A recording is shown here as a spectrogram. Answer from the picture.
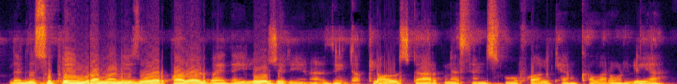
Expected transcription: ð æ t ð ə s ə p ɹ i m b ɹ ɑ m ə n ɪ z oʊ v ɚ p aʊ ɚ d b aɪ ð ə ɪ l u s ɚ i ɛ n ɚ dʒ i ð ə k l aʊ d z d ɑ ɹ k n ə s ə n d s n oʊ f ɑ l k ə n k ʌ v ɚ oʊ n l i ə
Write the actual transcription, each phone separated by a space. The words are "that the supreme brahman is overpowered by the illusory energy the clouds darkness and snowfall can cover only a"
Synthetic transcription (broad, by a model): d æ t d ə s ə p ɹ i m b ɹ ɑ m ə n ɪ z oʊ v ɚ p aʊ ɚ d b aɪ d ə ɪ l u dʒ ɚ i ɛ n ɚ dʒ i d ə k l aʊ d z d ɑ ɹ k n ə s ə n d s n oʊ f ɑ l k ə n k ʌ v ɚ oʊ n l i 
